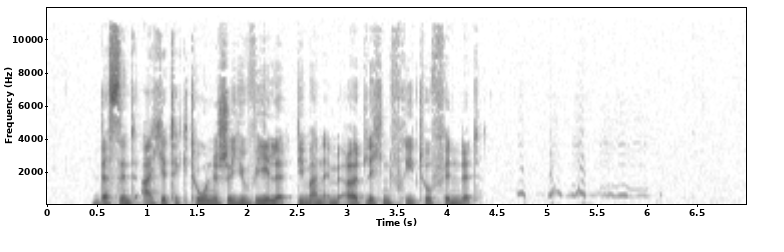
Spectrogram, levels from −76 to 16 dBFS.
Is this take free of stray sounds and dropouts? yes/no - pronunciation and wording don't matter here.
no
